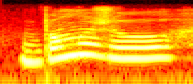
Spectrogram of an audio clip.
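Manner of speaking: teacher's model bonjour; French bonjour. Shown as a demonstration. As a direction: clear model bonjour for repeating. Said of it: "try to repeat after me".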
